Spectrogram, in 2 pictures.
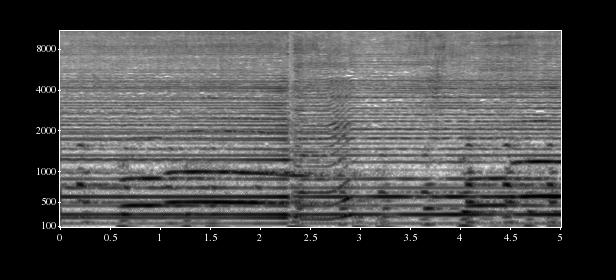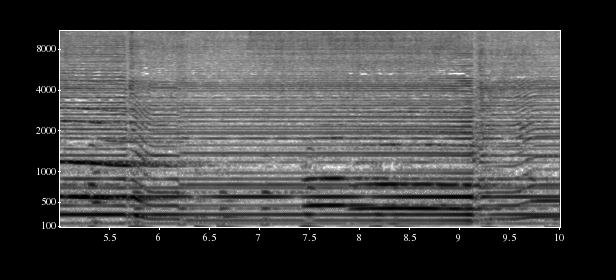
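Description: Music led by a bowed morin khuur (Mongolian horsehead fiddle): a steady low drone with sliding melody notes above it, over a low pulsing beat.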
